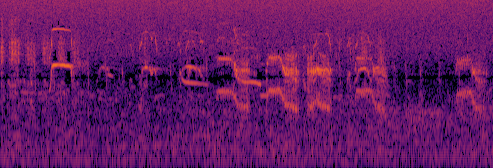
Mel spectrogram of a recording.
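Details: Common sandpiper calling: a series of thin, high whistled notes, some sharply rising or falling, repeated in loose groups of two or three through the clip, over a steady faint hiss.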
